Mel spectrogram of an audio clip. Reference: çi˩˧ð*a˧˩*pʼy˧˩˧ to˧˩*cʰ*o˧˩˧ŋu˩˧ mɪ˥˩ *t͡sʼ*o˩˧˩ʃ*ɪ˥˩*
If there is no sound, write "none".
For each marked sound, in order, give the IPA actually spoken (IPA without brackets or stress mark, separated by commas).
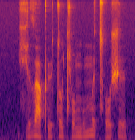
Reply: a˥˩, cʰ, t͡sʼ, ɪ˥˩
